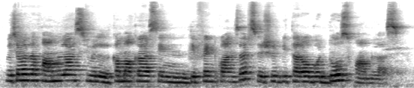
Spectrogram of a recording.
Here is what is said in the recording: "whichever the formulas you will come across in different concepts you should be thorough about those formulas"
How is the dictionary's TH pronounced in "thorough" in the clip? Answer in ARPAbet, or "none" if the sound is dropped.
T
